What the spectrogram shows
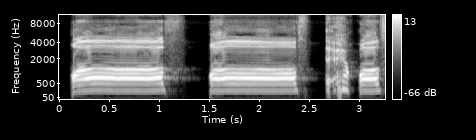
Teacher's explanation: قاف کو ہم نے موٹا پڑھنا ہے کیونکہ قاف بھی حروف مستعلیہ کا ہے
